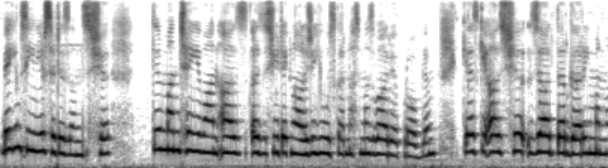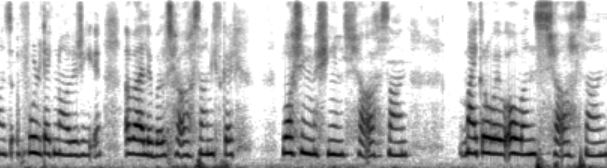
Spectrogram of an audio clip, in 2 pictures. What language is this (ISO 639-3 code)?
kas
